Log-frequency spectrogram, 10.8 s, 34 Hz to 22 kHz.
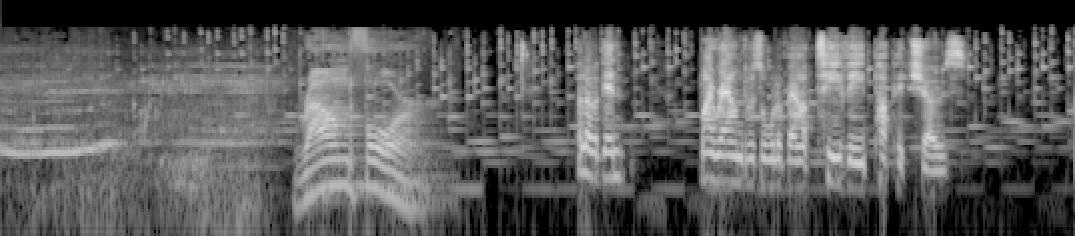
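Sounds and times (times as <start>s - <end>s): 
humpback whale song: 0.0s - 4.6s
speech: 3.0s - 4.3s, 5.8s - 6.4s, 7.0s - 9.8s.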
